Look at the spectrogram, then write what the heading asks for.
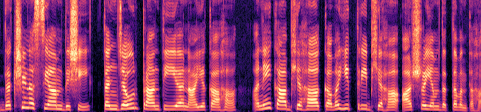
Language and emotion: Sanskrit, neutral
